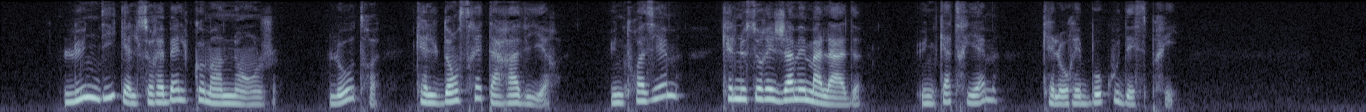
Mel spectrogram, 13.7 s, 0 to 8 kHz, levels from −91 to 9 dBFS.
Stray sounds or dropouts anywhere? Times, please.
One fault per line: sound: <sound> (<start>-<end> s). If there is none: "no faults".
no faults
